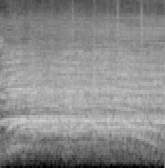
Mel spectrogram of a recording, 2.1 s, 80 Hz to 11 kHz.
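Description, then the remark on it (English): An audience cheers loudly and continuously in response to a call for anyone from Dublin 1, a dense roar of many voices with scattered whoops and shouts, sustained at full volume for a couple of seconds. “Can I get a big cheer for anyone from Dublin 1?”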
